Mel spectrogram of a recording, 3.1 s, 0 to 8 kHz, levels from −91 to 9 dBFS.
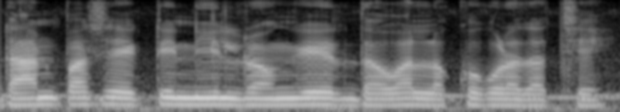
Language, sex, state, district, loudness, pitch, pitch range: Bengali, male, West Bengal, Alipurduar, -17 LUFS, 130 Hz, 125-135 Hz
